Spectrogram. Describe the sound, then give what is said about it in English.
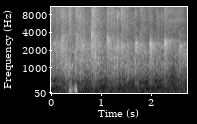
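An audience of a church community claps for each other steadily, a dense patter of many hands forming a sustained wash of applause at moderate loudness, with no voices over it. “That is very, you could clap for that. You clap for each other.”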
